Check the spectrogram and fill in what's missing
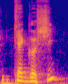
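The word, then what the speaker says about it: Khashoggi: l'assassinat de Jamal Kagoshi. Je le dis bien? Oui, tout à fait.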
